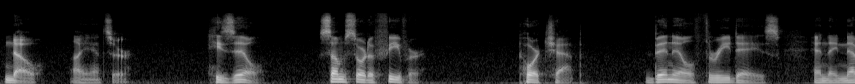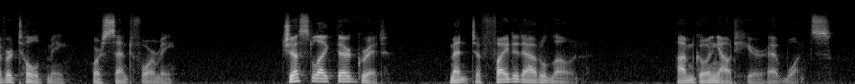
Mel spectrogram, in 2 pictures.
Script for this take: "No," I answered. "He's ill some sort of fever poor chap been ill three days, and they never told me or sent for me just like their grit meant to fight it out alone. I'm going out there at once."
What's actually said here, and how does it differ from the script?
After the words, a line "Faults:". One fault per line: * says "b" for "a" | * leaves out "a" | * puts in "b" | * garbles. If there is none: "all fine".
"No," I answer. "He's ill some sort of fever poor chap been ill three days, and they never told me or sent for me just like their grit meant to fight it out alone. I'm going out here at once."
Faults:
* says "answer" for "answered"
* says "here" for "there"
